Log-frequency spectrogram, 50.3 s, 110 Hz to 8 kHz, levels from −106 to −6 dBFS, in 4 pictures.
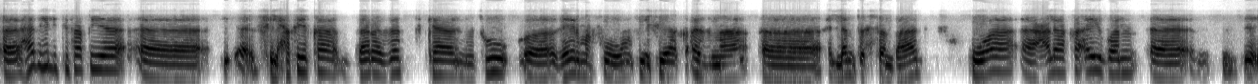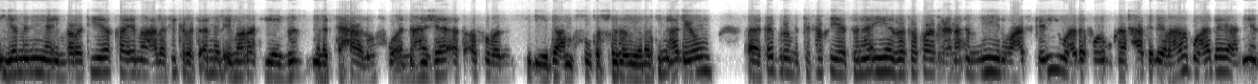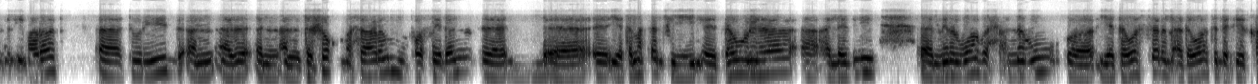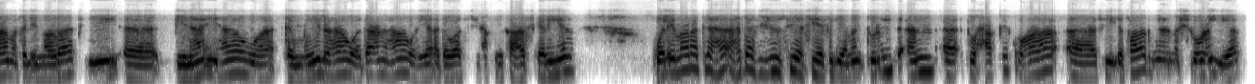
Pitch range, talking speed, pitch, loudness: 170-215 Hz, 110 wpm, 190 Hz, -14 LUFS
